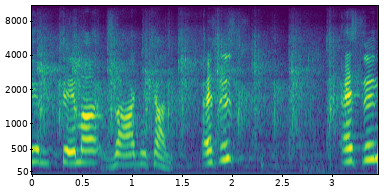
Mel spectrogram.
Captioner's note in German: Beifall bei der FDP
